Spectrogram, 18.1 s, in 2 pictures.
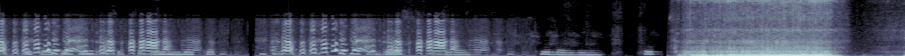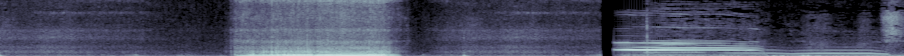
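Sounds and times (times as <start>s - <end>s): loud snoring: 6.7s - 8.5s, 11.4s - 13.2s.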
